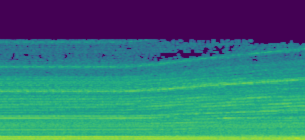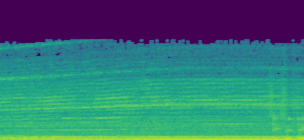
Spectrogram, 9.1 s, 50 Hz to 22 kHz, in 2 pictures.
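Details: New IKEA RENLIG IWM60 integrated washer on its first wash, Cottons 60°C with SuperQuick and a load of darks, first intermediate spin, believed to be 850 rpm: steady hum climbing in pitch as the drum speeds up, with a faint rough undertone.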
